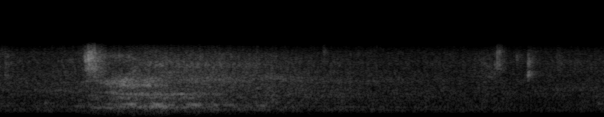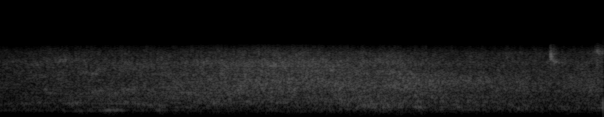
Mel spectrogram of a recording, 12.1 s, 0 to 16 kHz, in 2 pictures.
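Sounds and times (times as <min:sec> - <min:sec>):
outdoor background noise: 0:00.0 - 0:12.0
motor vehicle passing by: 0:00.8 - 0:03.6, 0:06.1 - 0:11.4.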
